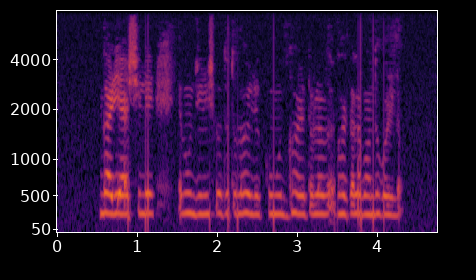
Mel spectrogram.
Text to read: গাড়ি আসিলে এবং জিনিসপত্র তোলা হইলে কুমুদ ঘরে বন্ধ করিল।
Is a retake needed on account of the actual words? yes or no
yes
